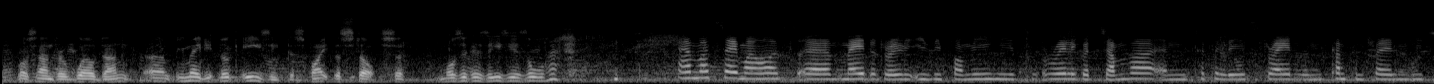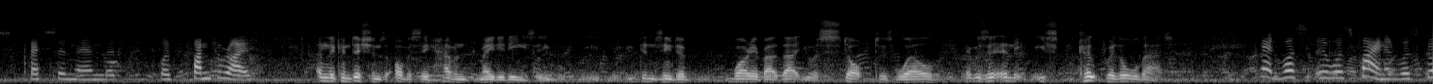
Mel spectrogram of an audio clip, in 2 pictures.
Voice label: eng; Longines Auffarth Sat

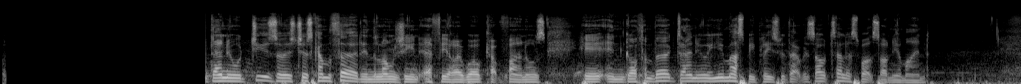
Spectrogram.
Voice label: German; Longines FEI World Cup Jumping Third Daniel Deusser

